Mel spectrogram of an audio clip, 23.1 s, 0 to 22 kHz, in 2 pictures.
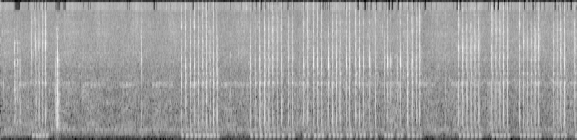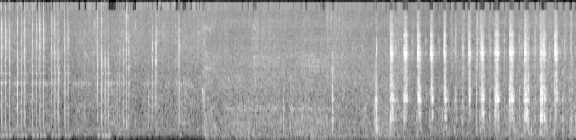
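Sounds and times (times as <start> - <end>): hand tool rasping wood: 19.3 - 23.0.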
